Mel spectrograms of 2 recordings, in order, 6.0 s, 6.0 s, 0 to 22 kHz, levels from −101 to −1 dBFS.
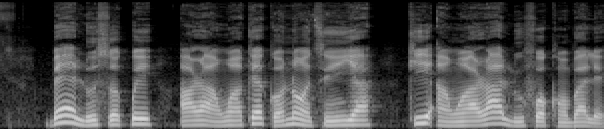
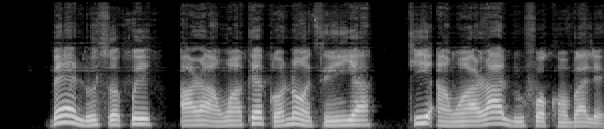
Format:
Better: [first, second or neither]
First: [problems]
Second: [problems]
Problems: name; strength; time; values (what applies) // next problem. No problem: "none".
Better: first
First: none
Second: noise reduction (neural mask model DeepFilterNet 3)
